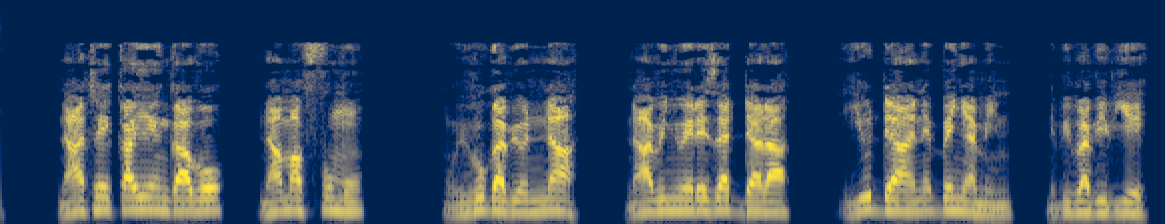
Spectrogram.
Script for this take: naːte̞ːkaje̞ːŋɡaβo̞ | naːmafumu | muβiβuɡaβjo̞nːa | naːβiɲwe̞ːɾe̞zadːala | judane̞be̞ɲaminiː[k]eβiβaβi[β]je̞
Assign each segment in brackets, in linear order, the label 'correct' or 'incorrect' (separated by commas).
incorrect, correct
